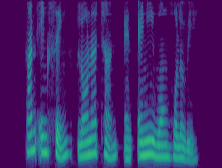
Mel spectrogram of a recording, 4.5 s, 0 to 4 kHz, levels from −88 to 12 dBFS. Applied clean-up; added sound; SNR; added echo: neural mask model DeepFilterNet 3.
